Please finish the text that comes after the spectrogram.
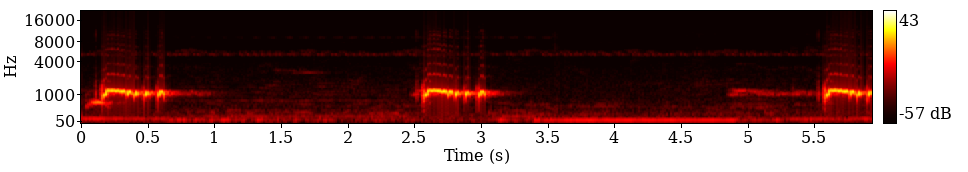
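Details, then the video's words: Local zebra dove with a bass-heavy voice, used for luring: short, rolling, stuttered coo phrases about every two and a half seconds, separated by quiet gaps with a low background hum. "Perkutut Lokal Suara Ngebas || Cocok Buat Pikat"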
